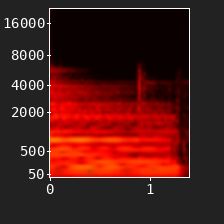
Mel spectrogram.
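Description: Fender Ultra II Telecaster electric guitar on the middle pickup position: a single sustained chord rings out clearly and loud, with a brief pick or string noise near the end before it is cut short.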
